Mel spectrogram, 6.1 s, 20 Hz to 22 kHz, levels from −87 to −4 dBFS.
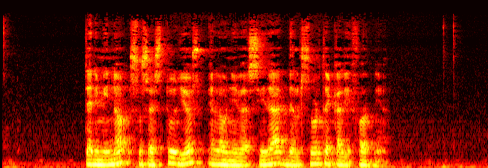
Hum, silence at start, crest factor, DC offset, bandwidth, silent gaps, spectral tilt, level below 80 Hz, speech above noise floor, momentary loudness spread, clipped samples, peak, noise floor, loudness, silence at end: none; 0.05 s; 16 dB; under 0.1%; 14 kHz; none; -5 dB/octave; -38 dBFS; 32 dB; 7 LU; under 0.1%; -2 dBFS; -48 dBFS; -17 LUFS; 0.35 s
